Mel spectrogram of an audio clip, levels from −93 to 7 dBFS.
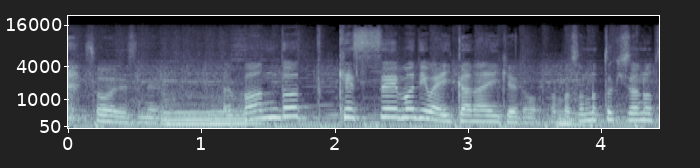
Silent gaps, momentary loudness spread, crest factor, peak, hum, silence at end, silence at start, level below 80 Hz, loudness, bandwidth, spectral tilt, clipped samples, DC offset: none; 5 LU; 14 dB; -2 dBFS; none; 0 s; 0 s; -30 dBFS; -16 LUFS; 16 kHz; -6 dB/octave; under 0.1%; under 0.1%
